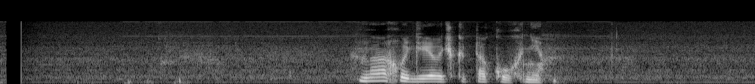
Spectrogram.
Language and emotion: Russian, neutral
